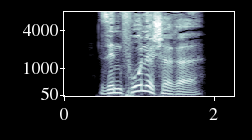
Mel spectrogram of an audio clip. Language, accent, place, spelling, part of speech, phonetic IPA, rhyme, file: German, Germany, Berlin, sinfonischere, adjective, [ˌzɪnˈfoːnɪʃəʁə], -oːnɪʃəʁə, De-sinfonischere.ogg
- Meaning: inflection of sinfonisch: 1. strong/mixed nominative/accusative feminine singular comparative degree 2. strong nominative/accusative plural comparative degree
